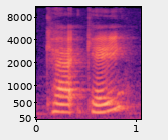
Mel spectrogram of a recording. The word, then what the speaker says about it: Kenneth: K-E-N-N-E-T-H. Kenneth. Kenneth. Kenneth. Kenneth. Yeah. Kenneth. Kenneth. Kenneth. You have to push more air. The. The. Kenneth. Kenneth. Yeah, Kenneth. What? I look dumb? No, I look dumb. Kenneth.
